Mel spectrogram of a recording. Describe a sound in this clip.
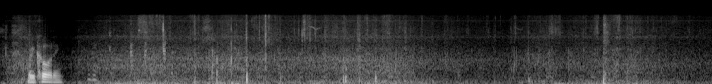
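Horse hooves thud softly on dry grass.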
